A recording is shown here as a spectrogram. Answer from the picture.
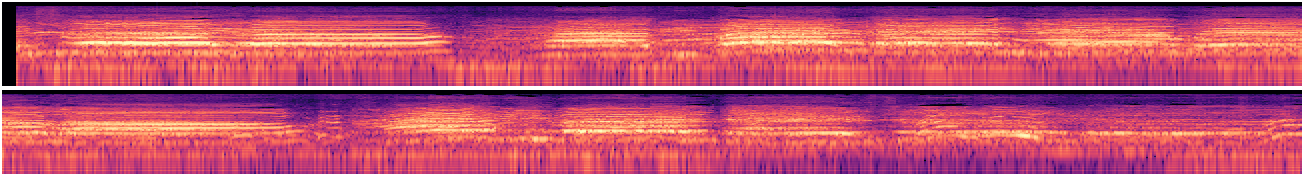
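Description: Voices singing together in phrases of one to two seconds, with long held notes.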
